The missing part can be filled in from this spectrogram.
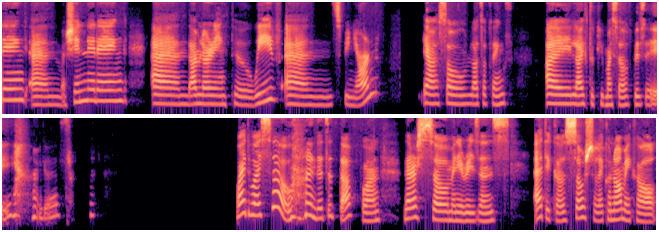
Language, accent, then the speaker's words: English; Italy; English is a second language; moved away; I come from Italy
